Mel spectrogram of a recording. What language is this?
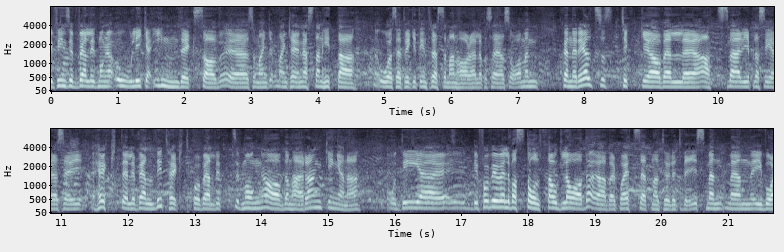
Swedish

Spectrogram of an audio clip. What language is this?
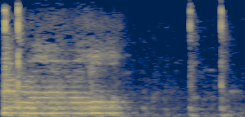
Chinese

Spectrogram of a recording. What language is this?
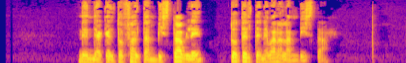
Aragonese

